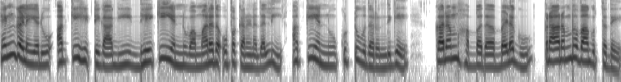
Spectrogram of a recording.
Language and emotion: Kannada, neutral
